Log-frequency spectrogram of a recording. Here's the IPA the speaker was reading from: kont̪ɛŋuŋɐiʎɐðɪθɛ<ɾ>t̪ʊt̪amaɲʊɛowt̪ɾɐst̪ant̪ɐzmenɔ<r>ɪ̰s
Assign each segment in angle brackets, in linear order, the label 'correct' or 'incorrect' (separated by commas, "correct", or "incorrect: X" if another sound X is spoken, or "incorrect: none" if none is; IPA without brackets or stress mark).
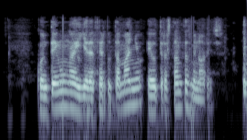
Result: correct, incorrect: ɾ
